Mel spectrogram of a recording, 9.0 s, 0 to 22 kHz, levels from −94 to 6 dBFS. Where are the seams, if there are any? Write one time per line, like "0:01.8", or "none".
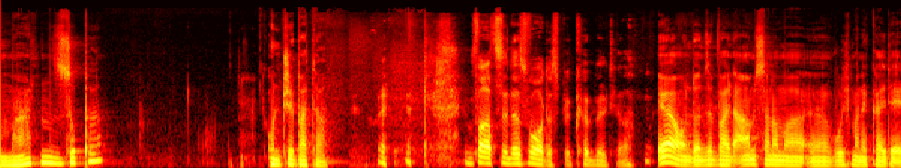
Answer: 0:03.5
